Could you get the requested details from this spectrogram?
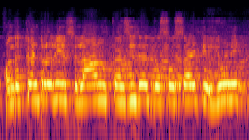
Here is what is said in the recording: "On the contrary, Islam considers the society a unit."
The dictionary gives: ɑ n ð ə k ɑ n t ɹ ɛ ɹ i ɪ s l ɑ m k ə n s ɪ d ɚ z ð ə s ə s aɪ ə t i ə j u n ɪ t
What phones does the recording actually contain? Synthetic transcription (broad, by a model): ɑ n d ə k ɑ n t ɹ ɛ ɹ i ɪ l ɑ m k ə n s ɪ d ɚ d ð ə s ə s aɪ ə t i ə j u n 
